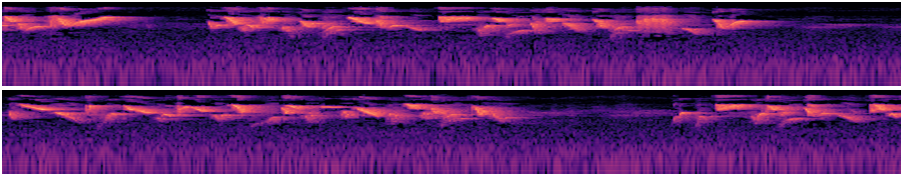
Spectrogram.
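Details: Black-throated canary at four months, in lively song: three long bursts of rapid, high, twittering and trilled notes, separated by pauses of about a second.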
